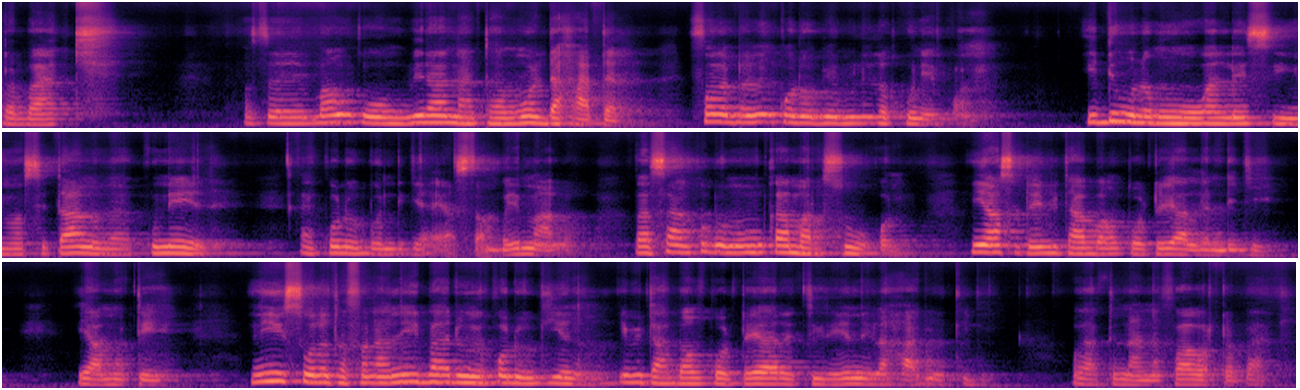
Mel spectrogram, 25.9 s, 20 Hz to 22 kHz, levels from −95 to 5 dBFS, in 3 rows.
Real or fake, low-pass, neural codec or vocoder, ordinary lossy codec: fake; none; autoencoder, 48 kHz, 128 numbers a frame, DAC-VAE, trained on Japanese speech; none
